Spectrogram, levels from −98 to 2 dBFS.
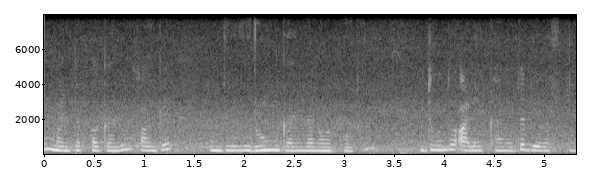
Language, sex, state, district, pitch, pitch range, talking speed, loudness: Kannada, female, Karnataka, Bellary, 235 Hz, 220-250 Hz, 100 wpm, -17 LUFS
